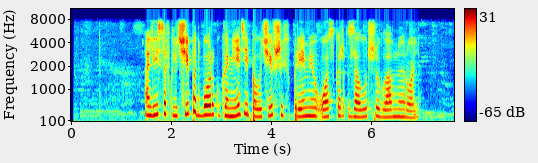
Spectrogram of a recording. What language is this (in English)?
Russian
